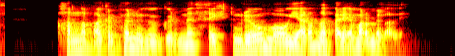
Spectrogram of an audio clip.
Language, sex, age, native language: Icelandic, male, 20-29, Icelandic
